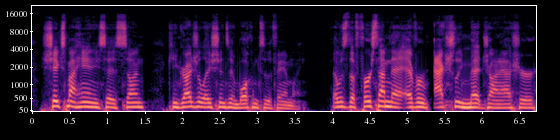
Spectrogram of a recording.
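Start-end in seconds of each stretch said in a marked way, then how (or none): none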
